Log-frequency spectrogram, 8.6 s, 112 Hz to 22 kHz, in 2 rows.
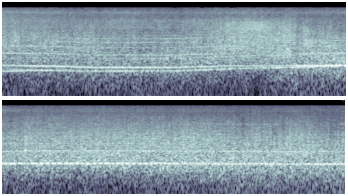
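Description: The brushless motors and propellers of a 7-inch FPV quadcopter whine steadily, heard from a camera mounted on the drone, over a hiss of rushing air. The pitch wavers slightly as the throttle changes, and two close tones from the motors merge into one about a second in.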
